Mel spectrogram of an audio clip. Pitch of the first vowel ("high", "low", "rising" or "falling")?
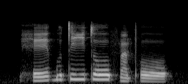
rising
